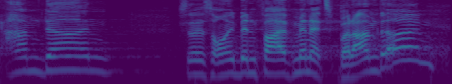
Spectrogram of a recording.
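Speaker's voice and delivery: put-on bright, high, joyous and cheerful declaring voice. Retelling announcing to mom that the room was done, so joyously. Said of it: "so joyously say".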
